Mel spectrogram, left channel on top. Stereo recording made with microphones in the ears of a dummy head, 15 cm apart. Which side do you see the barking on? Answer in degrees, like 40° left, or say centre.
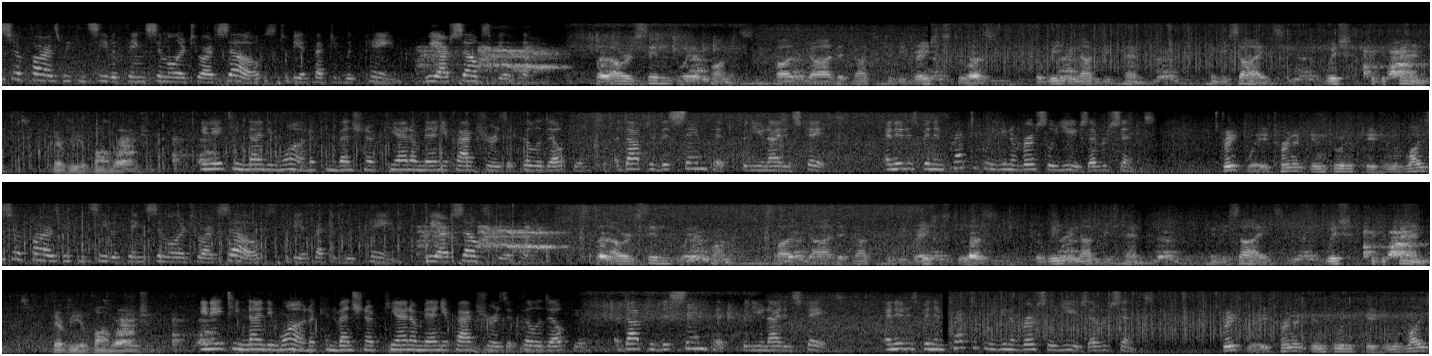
10° right.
